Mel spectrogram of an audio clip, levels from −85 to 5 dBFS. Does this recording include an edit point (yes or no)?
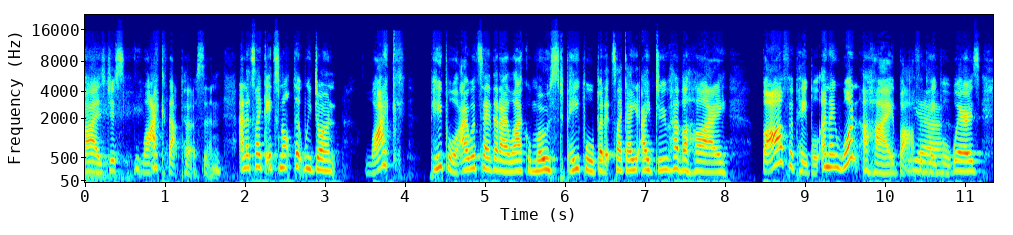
no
